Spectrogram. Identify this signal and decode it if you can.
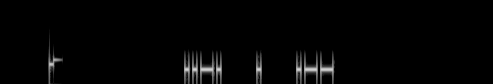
Morse code, heard as a keyed tone, about 30 wpm, spaced as for 17 wpm, 700 Hz. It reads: FEW
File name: course / 30:10wpm / 237 Lesson 38f - Letter q - Words 30wpm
